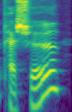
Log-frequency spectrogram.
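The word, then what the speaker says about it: Pashhur: Pashur again you got two syllables. Pash and then her or her. Pashure. Uh Mariah Malijah. So with double letters, okay? You don't change the sound or pronunciation. Pure. Okay. So you're going to say pashure.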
